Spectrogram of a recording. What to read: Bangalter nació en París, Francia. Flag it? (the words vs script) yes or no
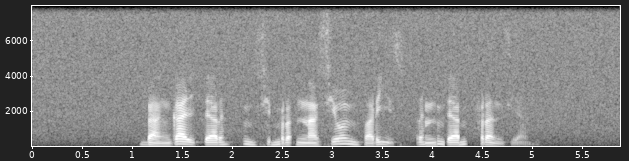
yes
